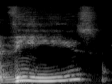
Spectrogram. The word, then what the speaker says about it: these: Pues a mí me gusta explicarlo como que this es más, es más corto, ¿no? This. Mientras que these es más largo, ¿no?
